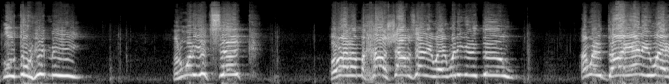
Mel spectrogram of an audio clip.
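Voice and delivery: high, loud mock panic of frightened believers; fearful generation. Mocking people who fear an angry God, high hammed-up panic. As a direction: whine it like people cowering from a punishing God. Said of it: "they're all walking around like".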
